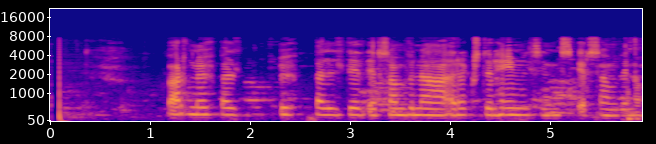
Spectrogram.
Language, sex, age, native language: Icelandic, female, 12, Icelandic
